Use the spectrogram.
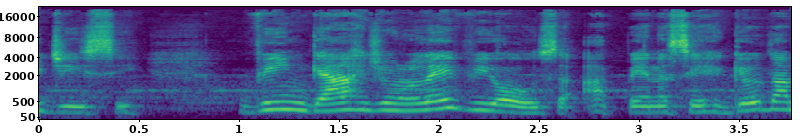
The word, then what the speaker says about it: Wingardium: Você está dizendo o feitiço errado. Harry ouviu Hermione corrigir, aborrecida. É Wingardium Leviosa. O gar é bem pronunciado longo.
